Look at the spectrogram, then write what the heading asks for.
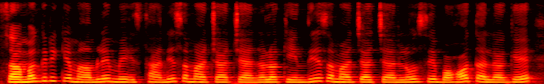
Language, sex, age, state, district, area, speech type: Hindi, female, 30-45, Rajasthan, Jaipur, urban, spontaneous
